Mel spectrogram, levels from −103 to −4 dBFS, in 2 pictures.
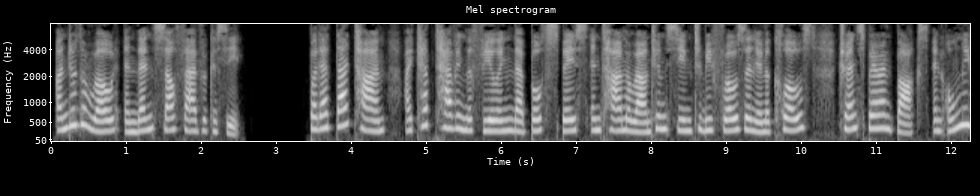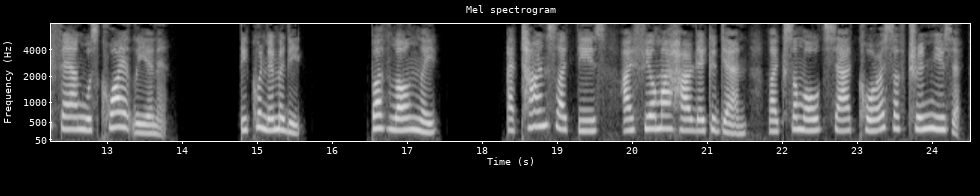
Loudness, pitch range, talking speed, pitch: -24 LUFS, 275-325 Hz, 140 wpm, 290 Hz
